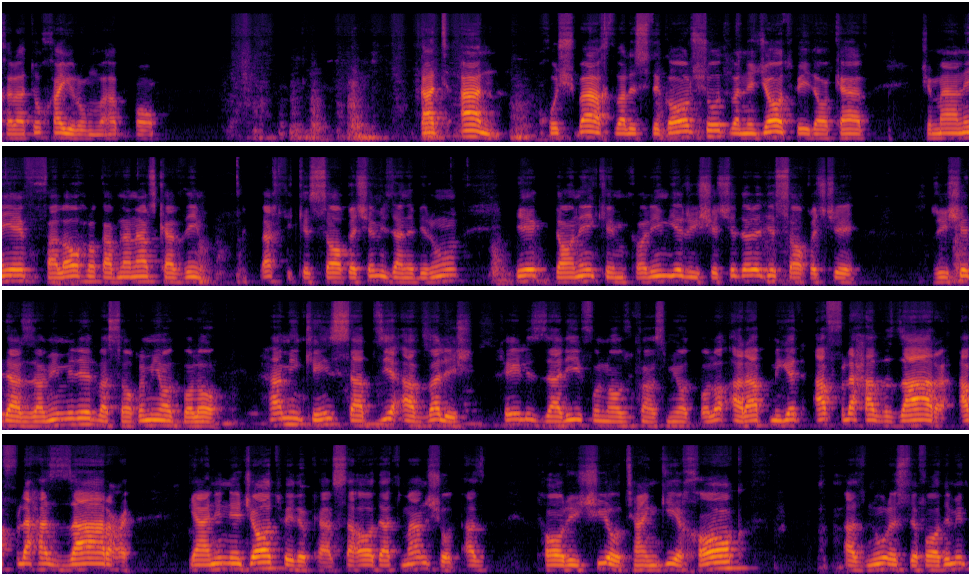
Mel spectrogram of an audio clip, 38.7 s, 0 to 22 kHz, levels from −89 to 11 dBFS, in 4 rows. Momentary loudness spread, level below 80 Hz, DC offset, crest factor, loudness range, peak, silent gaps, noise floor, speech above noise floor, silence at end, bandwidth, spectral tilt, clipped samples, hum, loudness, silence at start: 12 LU; -66 dBFS; under 0.1%; 20 dB; 5 LU; -2 dBFS; none; -74 dBFS; 52 dB; 0 s; 16 kHz; -5 dB/octave; under 0.1%; none; -22 LUFS; 0 s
